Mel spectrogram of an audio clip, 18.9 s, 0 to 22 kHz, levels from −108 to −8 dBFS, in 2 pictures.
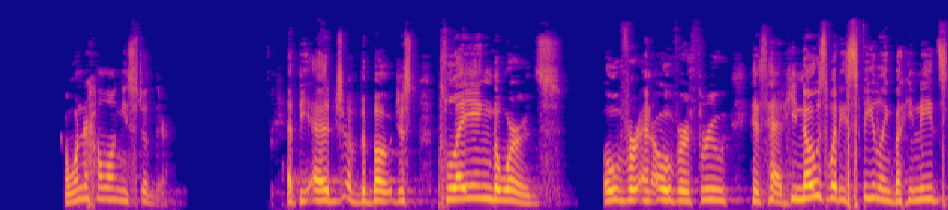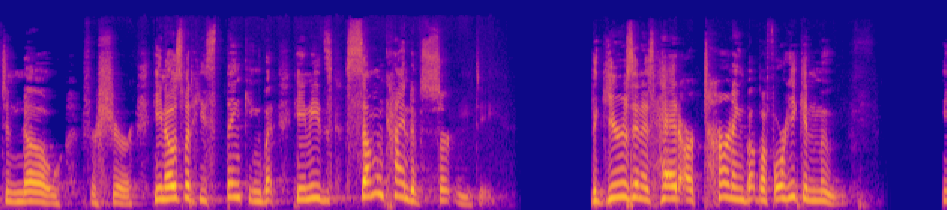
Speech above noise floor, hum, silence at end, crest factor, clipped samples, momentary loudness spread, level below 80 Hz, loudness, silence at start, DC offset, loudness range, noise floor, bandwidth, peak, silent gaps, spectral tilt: over 62 dB; none; 0 s; 22 dB; under 0.1%; 14 LU; -72 dBFS; -28 LUFS; 0.65 s; under 0.1%; 4 LU; under -90 dBFS; 14.5 kHz; -8 dBFS; 1.86-2.68 s, 5.77-6.04 s, 14.67-15.39 s, 18.38-18.89 s; -5.5 dB/octave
